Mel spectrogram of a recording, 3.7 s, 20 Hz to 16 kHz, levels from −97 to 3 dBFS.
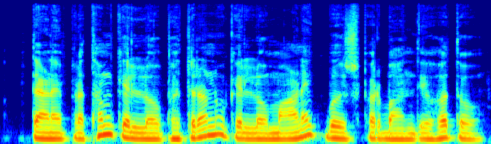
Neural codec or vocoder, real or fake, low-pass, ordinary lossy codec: none; real; 14.4 kHz; none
